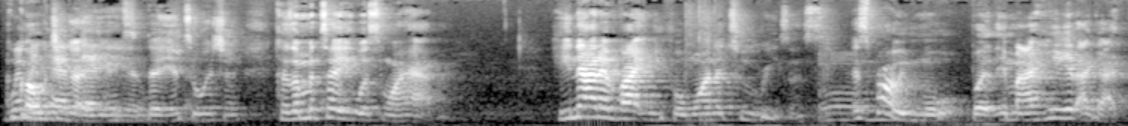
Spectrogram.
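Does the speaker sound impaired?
No.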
